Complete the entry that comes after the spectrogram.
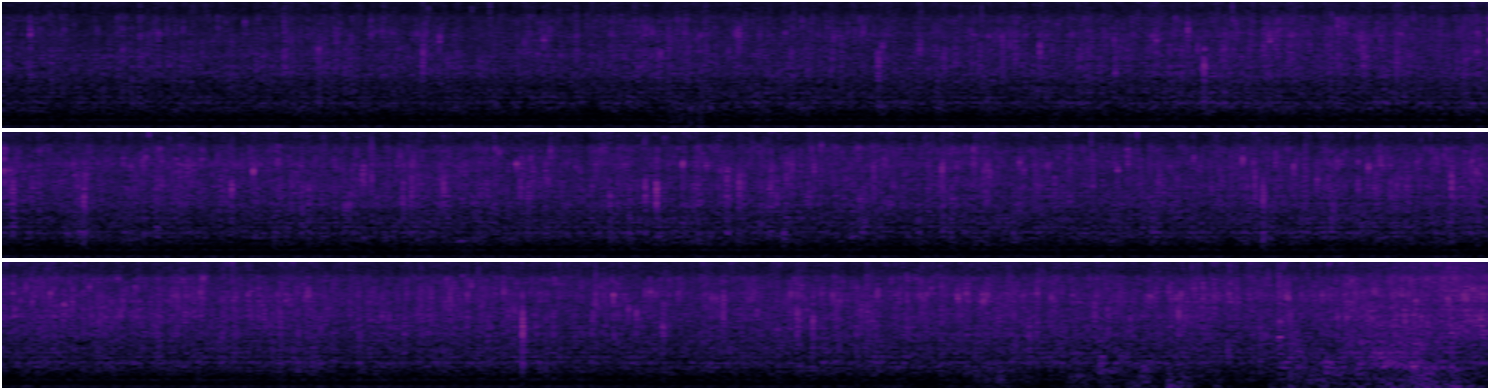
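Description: Sliced potatoes, onions and green peppers frying in a skillet: a steady sizzling hiss with fine crackles that grows slowly louder.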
